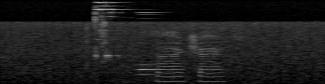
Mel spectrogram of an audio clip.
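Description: An electronic chime sounds as a menu option is confirmed.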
